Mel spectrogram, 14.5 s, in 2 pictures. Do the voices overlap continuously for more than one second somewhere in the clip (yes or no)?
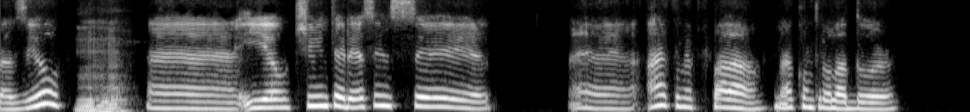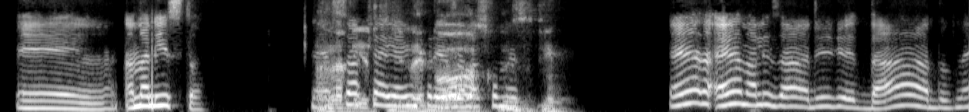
yes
